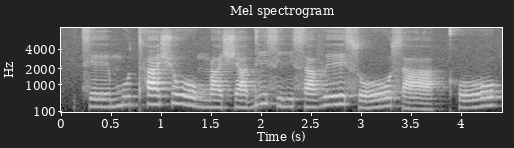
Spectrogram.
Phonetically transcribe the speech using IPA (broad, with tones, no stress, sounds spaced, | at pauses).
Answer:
t͡s eː˨ m u˦ tʰ a˦ ʃ oː˦˨ ŋ a˨ ʃ a˨ d i˦ s iː˨ s a˨ v eː˦ s oː˨˦ s a˨ | kʰ o˨˦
